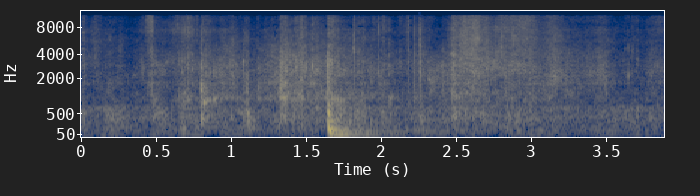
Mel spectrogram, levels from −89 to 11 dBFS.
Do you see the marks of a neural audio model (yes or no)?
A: yes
